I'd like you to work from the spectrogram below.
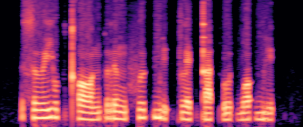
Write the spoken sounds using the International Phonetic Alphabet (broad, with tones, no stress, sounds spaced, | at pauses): s ɯː˦˥ j u˦˥ k̚ tʰ ɔː˩˦ n p r ɯ˨˩ ŋ f ɯ˦˥ k̚ b i˨˩ ʔ k l e˨˩ k̚ t a˨˩ t̚ ʔ uː˨˩ t̚ b ɔ˦˥ ʔ b i˨˩ t̚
